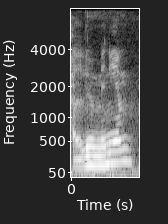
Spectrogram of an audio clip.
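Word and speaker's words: aluminium: mercury cadmium arsenic and aluminum in it or aluminum over the english pronounce it and we do not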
